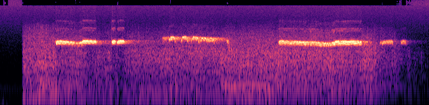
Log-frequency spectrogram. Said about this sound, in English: Now listen to the police officer blowing a whistle to stop traffic.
